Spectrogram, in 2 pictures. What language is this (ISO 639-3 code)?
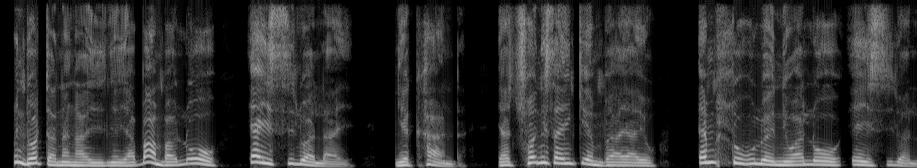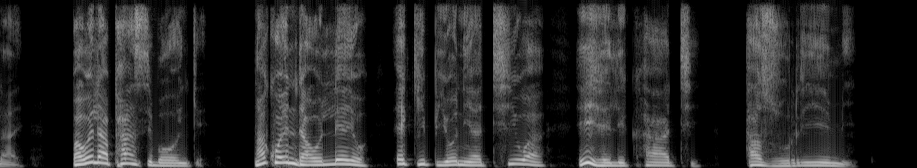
nde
